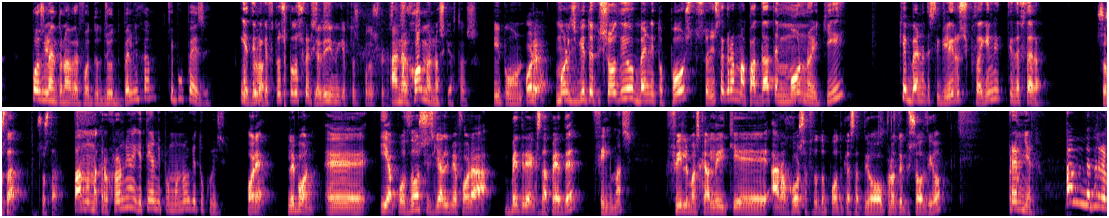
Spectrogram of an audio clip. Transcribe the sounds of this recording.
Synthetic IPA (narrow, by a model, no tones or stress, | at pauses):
po̞zle̞net̪onɐðeɾfot̪et̪od͡zowd̪ubeliŋxɐmce̞p̬upe̞zḭ | ʝɐt̪ineceɐft̪o̞spoðosfeɾist̪iinɐft̪ospoðosfeɾɐneɾxo̞me̞nosceɐft̪o̞̰s | lipo̞noɾeɐ̰mo̞lizvʝit̪o̞e̞pi̥so̞ðio̞be̞nit̪o̞po̞st̪st̪oinst̪ɐɡɾɐmɐpɐnd̪ɐt̪e̞mo̞no̞eci | ce̞be̞ne̞t̪e̞st̪iɡliɾo̞si̥pu̥θɐʝinit̪iðe̞ft̪e̞ɾɐ | so̞st̪ɐsost̪ɐ̰pɐme̞mɐkɾo̞xɾo̞niɐʝɐt̪iɐnipo̞mo̞noʝɐt̪okuiz | o̞ɾeɐ | lipo̞neiɐpo̞ðo̞sizʝɐɐlimɲɐfo̞ɾɐbet̪ɾiɐeksd̪ɐpe̞nd̪e̞ | filimɐs | filimɐskɐlice̞ɐɾoɣo̞sɐft̪o̞t̪o̞po̞d̪kɐst̪ɐpt̪opɾo̞t̪oe̞pi̥so̞ðio̞ | pɾemeɾ | pɐmeme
